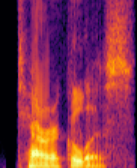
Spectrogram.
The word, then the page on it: terricolous: American English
